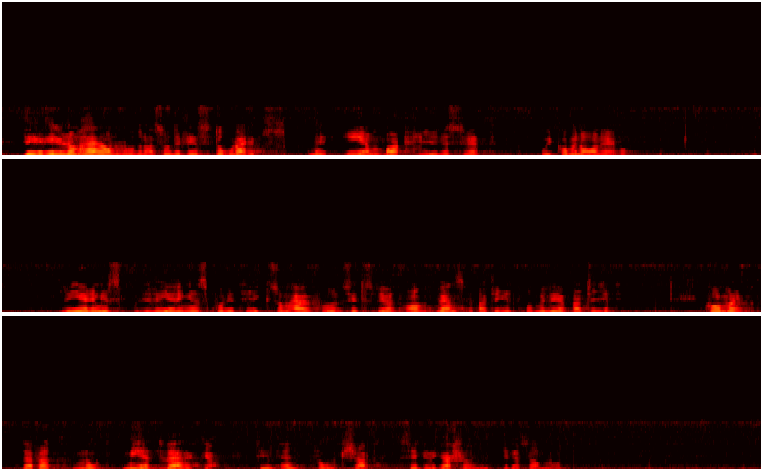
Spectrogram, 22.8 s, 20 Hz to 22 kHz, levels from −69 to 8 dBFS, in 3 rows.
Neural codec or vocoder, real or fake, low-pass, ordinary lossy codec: codec, 16 kHz in and 24 kHz out, 1.1 kbps, FireRedTTS-2 codec; fake; 7.2 kHz; none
